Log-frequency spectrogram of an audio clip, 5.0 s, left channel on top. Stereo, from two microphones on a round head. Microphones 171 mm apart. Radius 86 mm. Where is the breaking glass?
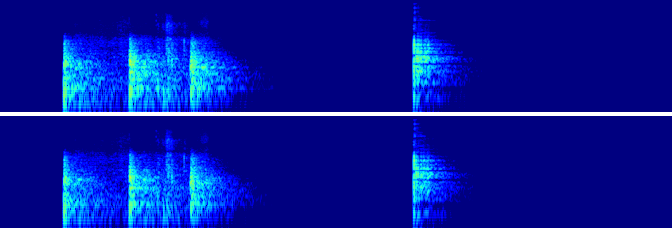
10° right (ahead or behind), 1.8 m.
